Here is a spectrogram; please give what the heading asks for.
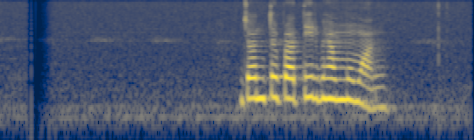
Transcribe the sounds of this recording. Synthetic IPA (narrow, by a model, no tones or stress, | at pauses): d͡ʑɔnt̪ɾopat̪iɾbʱɾamːoman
